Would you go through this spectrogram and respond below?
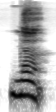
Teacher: நாவின் நுனி மேல்வாய் பல்லின் அடிப்பகுதியை தொடுவதால் நகரம் பிறக்கிறது. சரிங்களா, பல்லோட அடியை தொடும்போது நகரம் பிறக்குது.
